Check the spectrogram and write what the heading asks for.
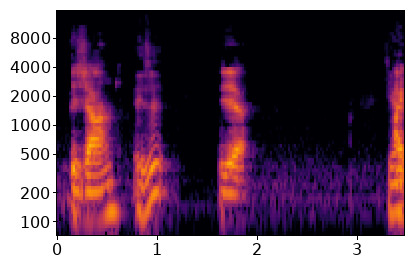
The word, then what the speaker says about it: Bijan: Well, do you know how to say Bijan Robinson? Bijan? It's Bijan.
